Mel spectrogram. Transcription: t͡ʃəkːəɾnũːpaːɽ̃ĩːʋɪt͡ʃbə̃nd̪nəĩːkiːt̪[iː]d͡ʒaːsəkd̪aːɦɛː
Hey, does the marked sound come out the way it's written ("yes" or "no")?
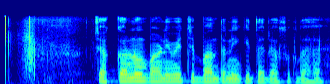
no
